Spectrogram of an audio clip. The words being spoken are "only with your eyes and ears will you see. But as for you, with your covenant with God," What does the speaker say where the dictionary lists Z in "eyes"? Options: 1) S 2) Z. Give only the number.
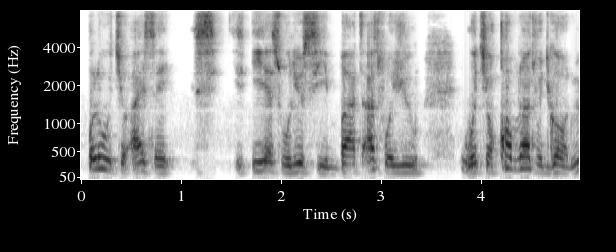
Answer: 1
